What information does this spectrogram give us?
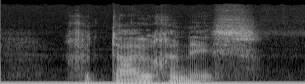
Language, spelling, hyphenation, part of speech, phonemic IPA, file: Dutch, getuigenis, ge‧tui‧ge‧nis, noun, /ɣəˈtœy̯.ɣəˌnɪs/, Nl-getuigenis.ogg
- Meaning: 1. a testimony: declaration/statement serving to bear evidence or proof in an inquiry and/or trial 2. hence also other proof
